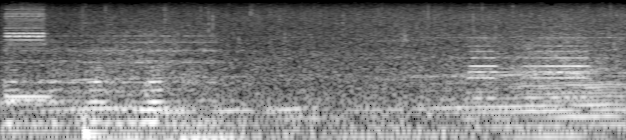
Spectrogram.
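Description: Steady rain pours down for the whole stretch, a dense, even hiss of drops with no pauses. It sounds fairly loud, with a few faint tonal notes at the very beginning.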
